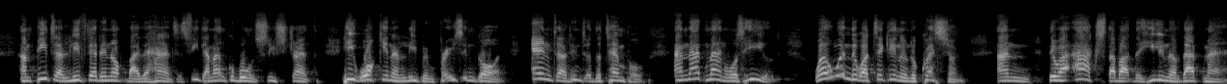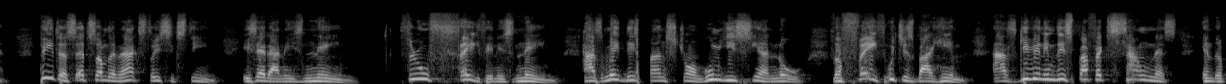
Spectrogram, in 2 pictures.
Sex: male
